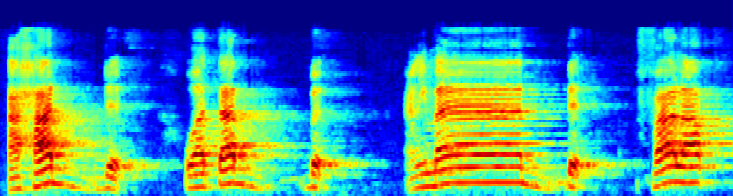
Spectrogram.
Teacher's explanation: adanya di akhir kalimat, di akhir ayat, hurufnya berharokat karena diwaqafkan menjadi sukun, dan ketika dibaca ada pantulannya. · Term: qalqalah kubra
